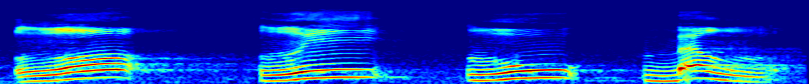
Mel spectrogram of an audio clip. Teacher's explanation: Diucapkan seperti kita mengucapkan huruf Kha, yaitu diucapkan dari pangkal tenggorokan kita. Yang membedakannya adalah Kha mengalir nafas dan Gha tidak mengalir nafas. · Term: huruf Gha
